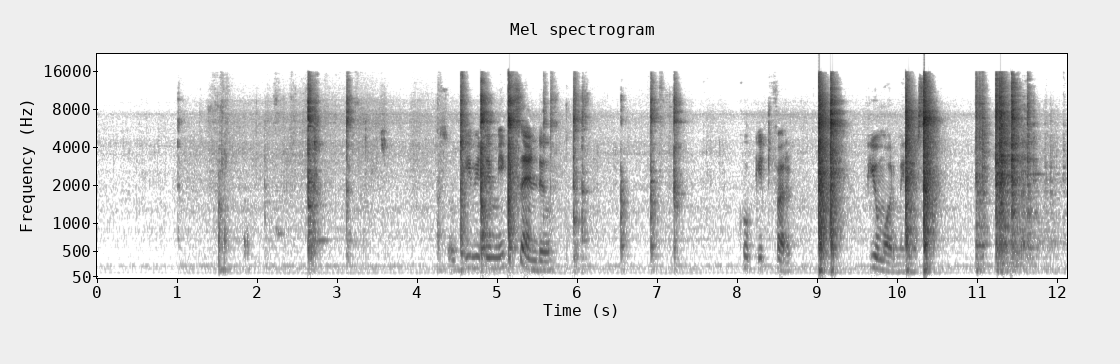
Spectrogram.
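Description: A metal spoon scrapes and clatters against a pan.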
